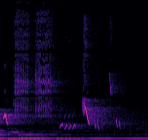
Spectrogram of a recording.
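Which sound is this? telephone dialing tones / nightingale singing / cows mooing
nightingale singing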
